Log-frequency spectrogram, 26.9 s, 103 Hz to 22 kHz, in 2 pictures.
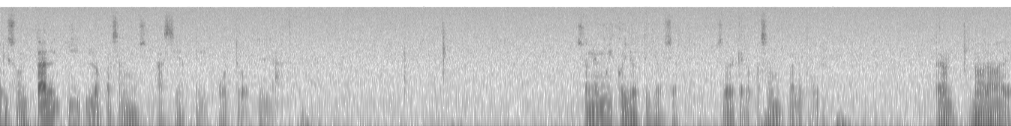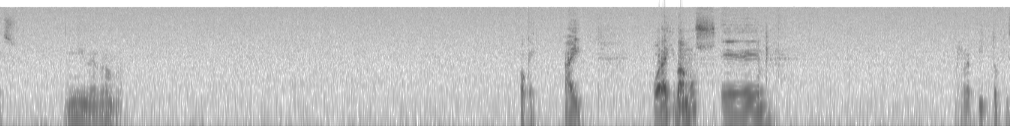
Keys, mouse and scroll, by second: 1.0-5.9 ctrl+drag, 6.1-8.0 ctrl+drag, 10.0 click, 11.2-12.7 drag, 13.2-15.5 ctrl+drag, 15.9 ctrl+click, 16.7 click, 17.7-19.8 drag, 24.1 ctrl+scroll down 2, 26.2-26.9 middle drag.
